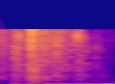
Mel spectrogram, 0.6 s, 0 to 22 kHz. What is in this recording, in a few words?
step rubble; SpecOps2 MPlayer Demo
